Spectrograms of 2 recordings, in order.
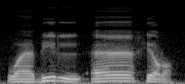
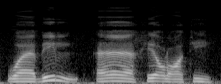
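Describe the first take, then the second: The two takes are said the same way.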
